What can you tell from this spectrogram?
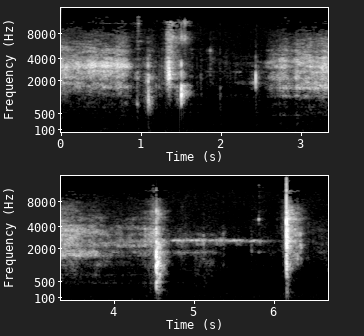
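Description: Hand-held edge banding trimmer shaving the overhanging wood veneer edge banding flush with a board's edge: two scraping strokes with sharp clicks and knocks between them, the loudest click about halfway through. Near the end the trimmer is set down on the workbench with a knock.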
